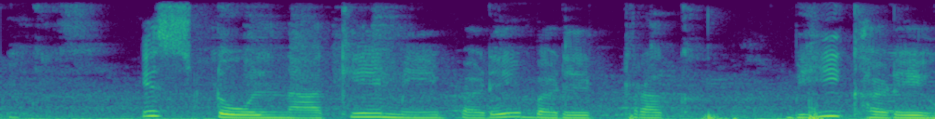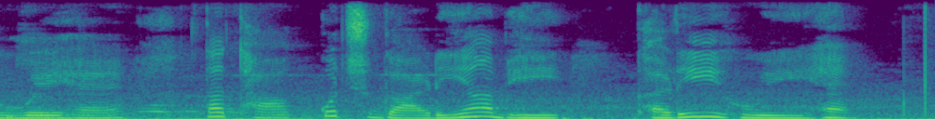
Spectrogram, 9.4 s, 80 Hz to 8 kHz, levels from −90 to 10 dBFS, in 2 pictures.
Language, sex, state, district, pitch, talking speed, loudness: Hindi, female, Madhya Pradesh, Katni, 170 Hz, 115 wpm, -16 LUFS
